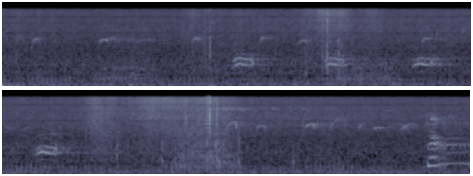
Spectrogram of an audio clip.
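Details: Talkative silver tabby community cat outdoors, calling toward someone hiding behind a bench: a run of short, evenly spaced mid-pitched chirping meows, then one louder falling meow at the end, with thin high bird chirps and low background rumble.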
